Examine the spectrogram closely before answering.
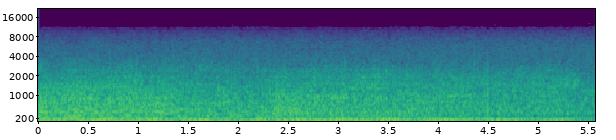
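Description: Piston engines and propellers of a B-29 bomber droning as it flies off, the pitched drone giving way to a steady rushing noise that slowly grows fainter.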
